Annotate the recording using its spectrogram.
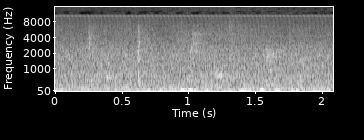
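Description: Quiet room tone with a low steady hum and a few faint ticks.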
